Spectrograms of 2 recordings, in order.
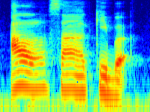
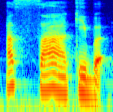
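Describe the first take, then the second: First: The L sound is pronounced before the S. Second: The L merges into a doubled S sound. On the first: The speaker calls it wrong. "al-sakiba itu salah" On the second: The speaker calls it right. "Yang betul gimana? As-sakiba"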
